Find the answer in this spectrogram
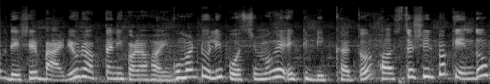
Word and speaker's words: কুমারটুলি: আমরা কথা বলবো কুমোরটুলি নিয়ে। কুমারটুলি কথ্য উচ্চারণে কুমোরটুলি কলকাতার উত্তরভাগে অবস্থিত একটি পাড়া।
